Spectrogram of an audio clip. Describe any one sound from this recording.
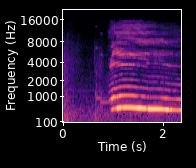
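A young woman cries out loudly into a close microphone.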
